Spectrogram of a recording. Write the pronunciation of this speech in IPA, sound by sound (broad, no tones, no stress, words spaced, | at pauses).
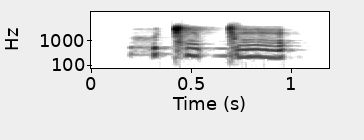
hʊǁæ̤pɡ͡ǀæ̤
